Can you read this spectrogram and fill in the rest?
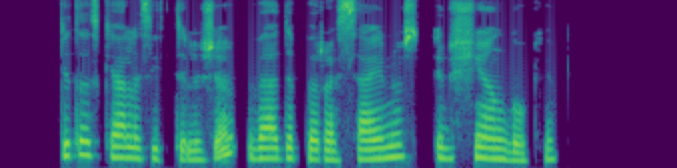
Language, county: Lithuanian, Vilnius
